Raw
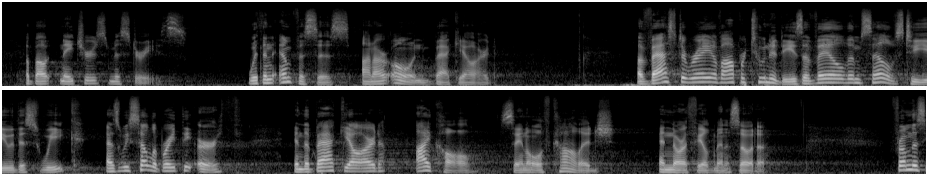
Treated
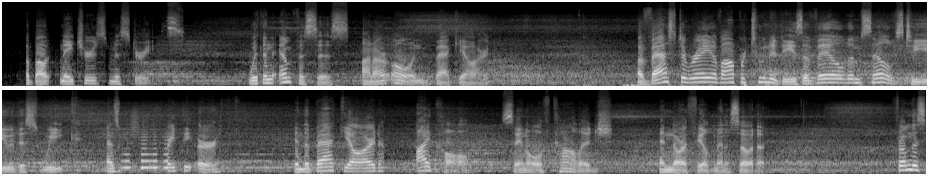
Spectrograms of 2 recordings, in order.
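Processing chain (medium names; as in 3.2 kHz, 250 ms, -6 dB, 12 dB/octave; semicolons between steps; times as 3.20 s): waveshaping leveller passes 2; 10.43–10.91 s: vocoder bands 4, saw 314 Hz; echo that smears into a reverb 1246 ms, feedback 56%, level -13 dB; trim +1.5 dB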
